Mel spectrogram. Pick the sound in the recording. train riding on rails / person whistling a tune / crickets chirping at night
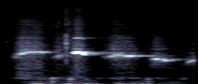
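person whistling a tune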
